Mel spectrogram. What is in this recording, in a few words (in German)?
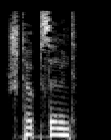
"stöpselnd", German; adjectives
